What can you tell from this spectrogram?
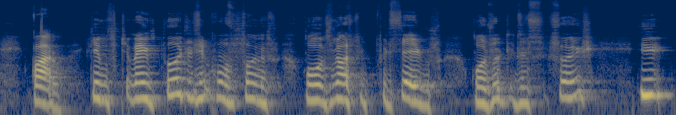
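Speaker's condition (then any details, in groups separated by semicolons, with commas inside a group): Cerebral palsy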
